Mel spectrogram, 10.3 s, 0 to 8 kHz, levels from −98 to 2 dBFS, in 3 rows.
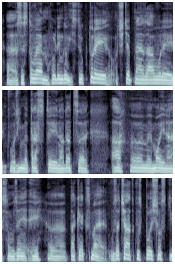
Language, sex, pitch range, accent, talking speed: Czech, male, 90-115 Hz, native, 110 wpm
